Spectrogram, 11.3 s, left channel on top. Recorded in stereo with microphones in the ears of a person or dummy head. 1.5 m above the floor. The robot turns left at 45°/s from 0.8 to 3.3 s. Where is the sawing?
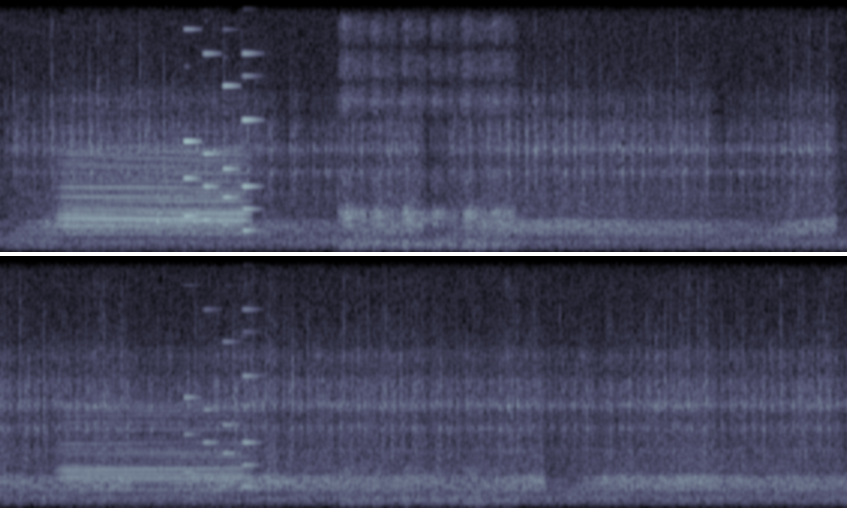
55° left (ahead or behind).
